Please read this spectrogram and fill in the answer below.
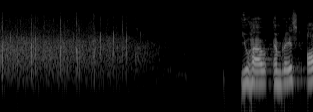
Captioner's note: applause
